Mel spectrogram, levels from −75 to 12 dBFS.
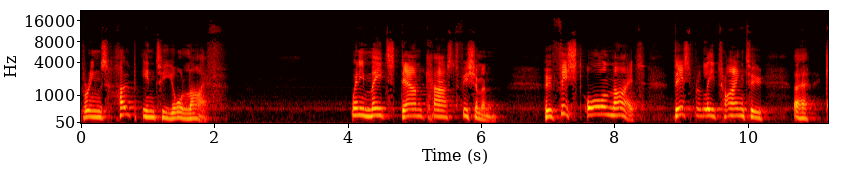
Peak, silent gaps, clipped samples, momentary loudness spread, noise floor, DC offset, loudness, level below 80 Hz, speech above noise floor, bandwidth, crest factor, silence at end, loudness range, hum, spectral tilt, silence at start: -4 dBFS; none; under 0.1%; 11 LU; -57 dBFS; under 0.1%; -24 LUFS; -66 dBFS; 33 dB; 17.5 kHz; 20 dB; 0 s; 4 LU; none; -5 dB/octave; 0 s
